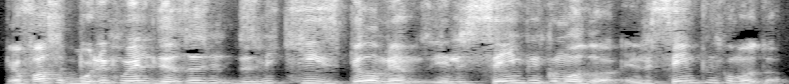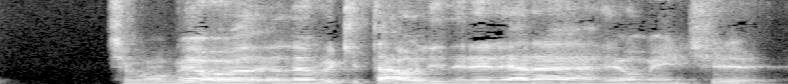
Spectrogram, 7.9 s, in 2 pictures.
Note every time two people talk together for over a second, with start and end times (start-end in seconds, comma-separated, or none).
none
